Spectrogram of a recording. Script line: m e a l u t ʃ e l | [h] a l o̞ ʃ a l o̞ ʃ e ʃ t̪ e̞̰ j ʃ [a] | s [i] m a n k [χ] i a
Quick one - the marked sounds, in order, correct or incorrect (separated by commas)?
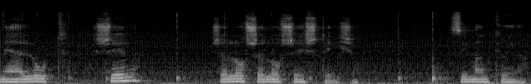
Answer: incorrect, correct, correct, incorrect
